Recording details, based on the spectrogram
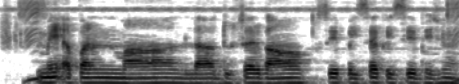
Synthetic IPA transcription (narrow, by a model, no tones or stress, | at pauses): mɛ̃ːʔɐ̰pənmãːlaːd̪uːsəɾɡãːsepɐɪsakɐɪsebʱeːd͡ʒʱũː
